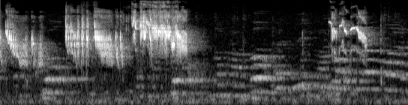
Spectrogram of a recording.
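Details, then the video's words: Larks from Quetta, Pakistan, singing: three loud bursts of high chirping twitter in the first three seconds, quieter low sounds after, then one more short twittering phrase near the end. "Lark birds of Quetta singing very nice کوہٹہ لونڈا جل کی آواز"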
